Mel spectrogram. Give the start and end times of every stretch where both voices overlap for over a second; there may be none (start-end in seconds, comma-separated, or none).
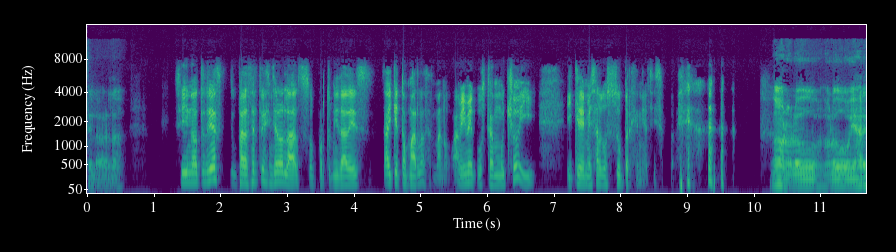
none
